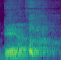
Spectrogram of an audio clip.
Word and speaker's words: debt: He said, I'm the king of debt. Debt. Debt. Debt. Debt. Gotta say debt. Debt. Right. The B is silent.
